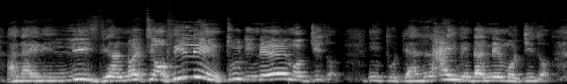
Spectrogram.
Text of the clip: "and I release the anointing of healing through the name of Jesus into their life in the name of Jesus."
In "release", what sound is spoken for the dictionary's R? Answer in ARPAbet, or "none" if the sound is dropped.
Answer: R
